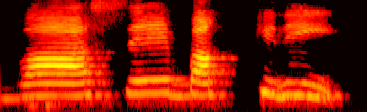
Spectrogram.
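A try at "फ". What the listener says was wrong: Mane not ba. Pa only. Fa, fa also we can say. Correct pronunciation is pa. Phal, phool, phavara, phavada, phasal.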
